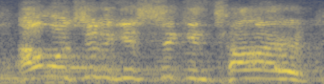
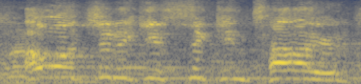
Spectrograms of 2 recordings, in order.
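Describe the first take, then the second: No difference in how they are said.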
